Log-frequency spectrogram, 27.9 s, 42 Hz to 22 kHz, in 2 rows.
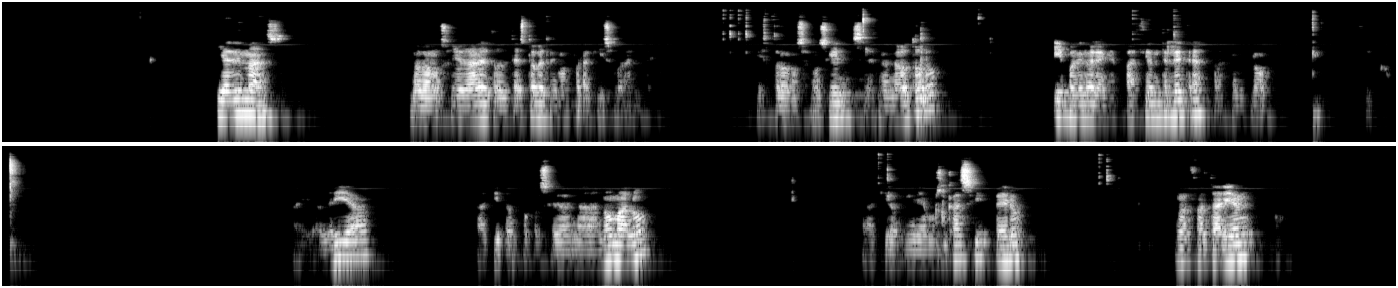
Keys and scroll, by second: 8.6 super+a.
